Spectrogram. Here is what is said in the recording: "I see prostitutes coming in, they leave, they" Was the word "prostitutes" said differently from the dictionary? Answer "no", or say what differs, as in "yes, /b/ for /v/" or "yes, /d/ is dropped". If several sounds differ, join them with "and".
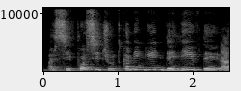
yes, /ɹ/ is dropped and /s/ is dropped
